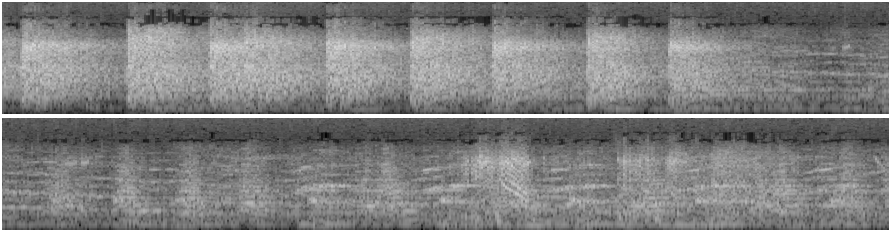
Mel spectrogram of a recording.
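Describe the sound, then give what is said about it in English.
A rapid string of loud gunshots rings out as men open fire through the windows of a building, about eight sharp cracks in quick succession, followed by a noisy, clattering stretch with scattered further shots. “After the opening volley of gunfire, the Lone Ranger tied Monk's hands despite his protests”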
